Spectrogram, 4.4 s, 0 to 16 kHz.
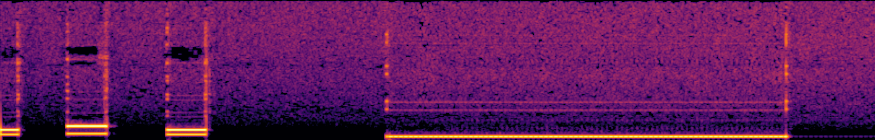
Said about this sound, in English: You texted 41061 that you had a dirty little secret, so we're calling you now.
